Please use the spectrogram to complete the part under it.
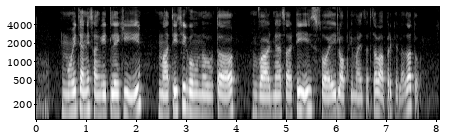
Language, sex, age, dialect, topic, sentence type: Marathi, male, 18-24, Standard Marathi, agriculture, statement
